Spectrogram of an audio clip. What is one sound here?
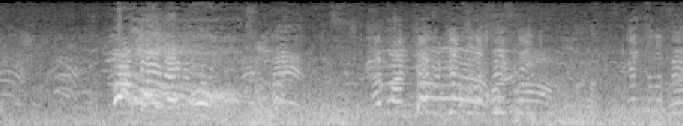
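Players shout to each other across the field.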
